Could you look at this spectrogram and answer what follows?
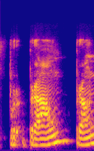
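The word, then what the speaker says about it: Braun: I went I learned Brawn and they called Brown it's it's spelled b-r-a-u but it's brown brown and black right um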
